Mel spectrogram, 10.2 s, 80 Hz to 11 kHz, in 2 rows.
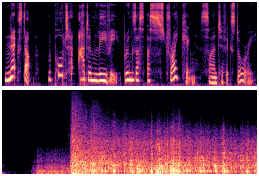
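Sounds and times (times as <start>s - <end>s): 
speech: 0.1s - 5.2s
loud thunderclap rolling into a deep rumble from a thunderstorm: 5.7s - 10.1s
steady rain hissing in a thunderstorm: 5.8s - 10.1s.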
